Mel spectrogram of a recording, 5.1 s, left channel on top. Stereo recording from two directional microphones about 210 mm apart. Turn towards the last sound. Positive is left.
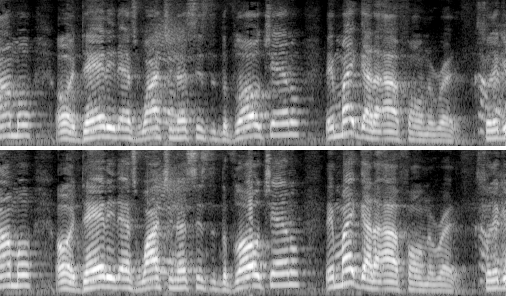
turn(degrees=-5)  # may be behind; listen again after turning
